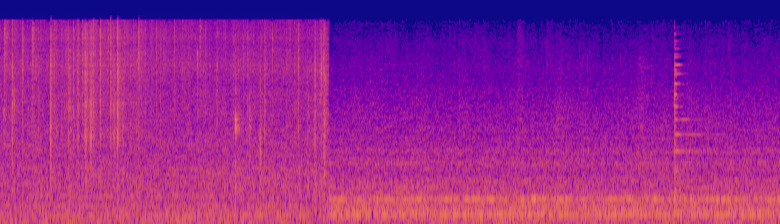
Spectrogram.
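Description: Slices of Spam sizzling and crackling in a frying pan, cutting off abruptly about three seconds in. A steady low hum follows, with a single light click near the end.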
